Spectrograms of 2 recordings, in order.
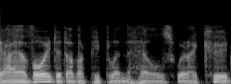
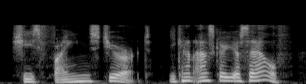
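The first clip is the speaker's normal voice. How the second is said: put-on higher, pointed young woman; Greer's voice; 8 semitones higher, slower than usual. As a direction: push it back at him, a bit higher. Greer's voice in dialogue.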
